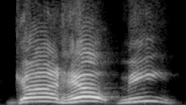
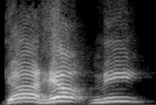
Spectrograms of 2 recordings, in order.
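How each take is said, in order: First: High, loud, very slow plea; slow call to repeat. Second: High, loud plea; call to repeat. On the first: Preacher leading viewers to repeat the prayer, slow and stretched. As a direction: stretch every word of the cry. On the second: Preacher asking viewers to say the prayer with him, high and loud. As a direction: cry it out to God at a normal pace. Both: Shown as a demonstration. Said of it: "Can you help me say that".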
